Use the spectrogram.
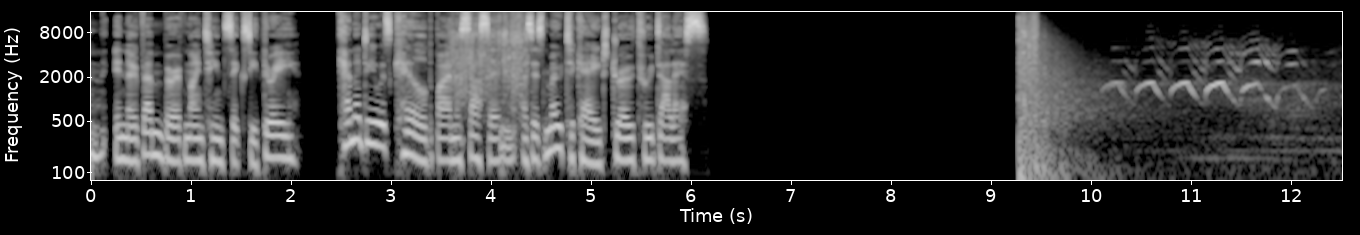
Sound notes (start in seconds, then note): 9.3 bang; 10.0 sirens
